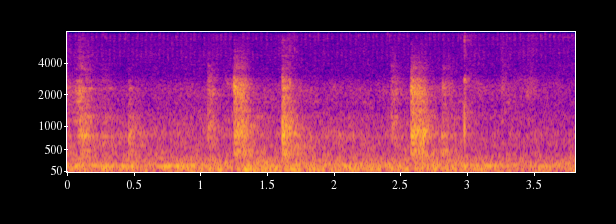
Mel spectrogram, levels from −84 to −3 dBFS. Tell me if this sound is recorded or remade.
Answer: recorded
